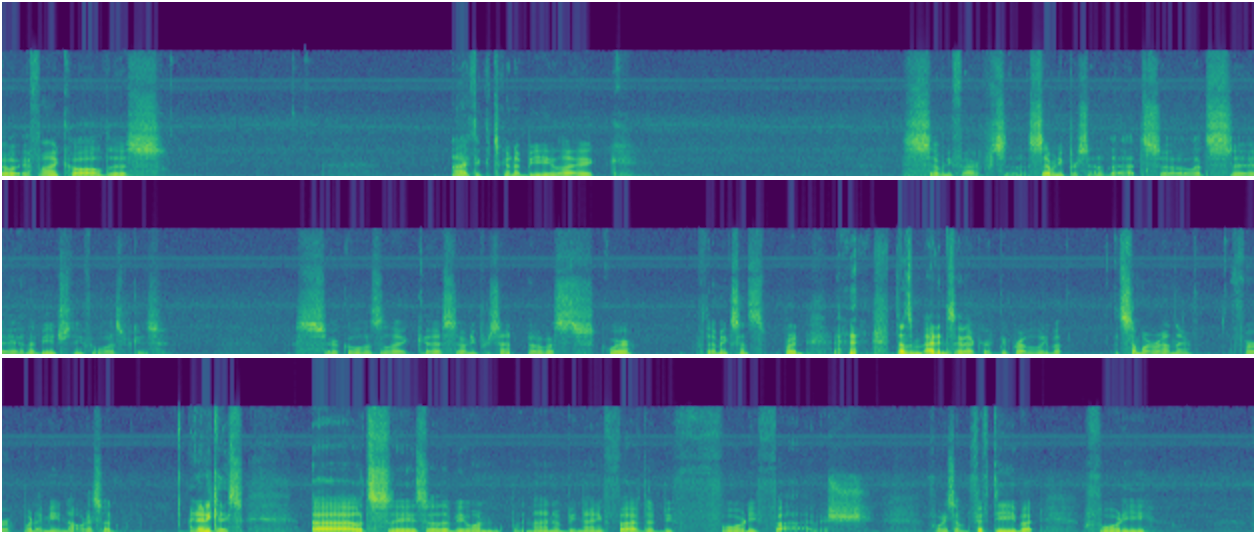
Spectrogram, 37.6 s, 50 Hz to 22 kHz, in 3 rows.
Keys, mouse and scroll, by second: 1.6 click, 2.9 click, 23.1 click, 24.4 click.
